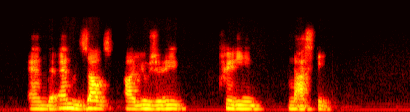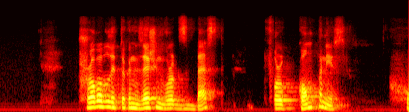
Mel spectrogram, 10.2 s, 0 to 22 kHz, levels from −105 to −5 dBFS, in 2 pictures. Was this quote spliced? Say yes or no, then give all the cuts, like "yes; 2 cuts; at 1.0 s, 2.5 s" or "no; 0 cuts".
no; 0 cuts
